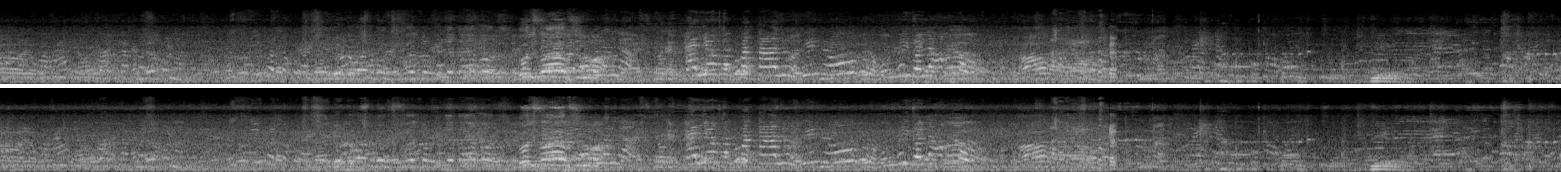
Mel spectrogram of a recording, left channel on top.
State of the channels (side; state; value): both; normal; correlation 0.45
